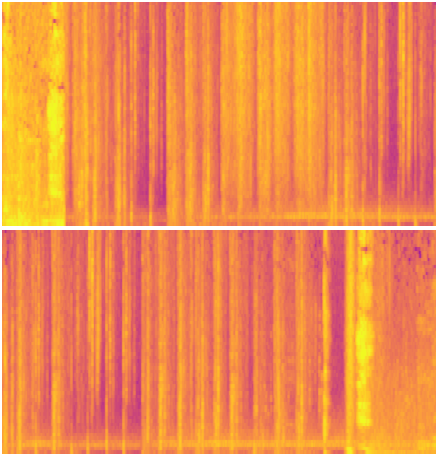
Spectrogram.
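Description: Footsteps patter as a game character runs.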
